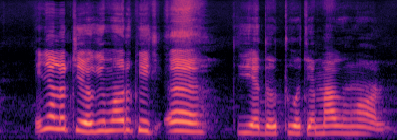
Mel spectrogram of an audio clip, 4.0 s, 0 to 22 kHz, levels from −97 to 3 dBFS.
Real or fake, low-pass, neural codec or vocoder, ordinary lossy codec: fake; none; codec, 44.1 kHz, 7.8 kbps, Pupu-Codec; none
